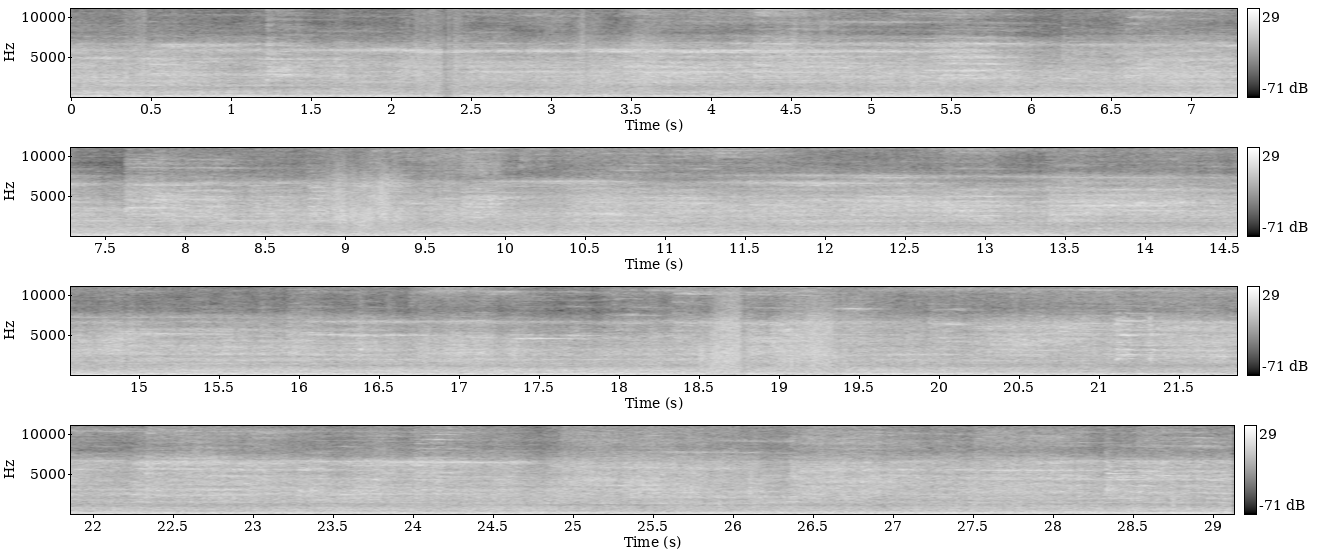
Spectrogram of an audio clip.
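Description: Double-stack intermodal freight train rolling past at close range: a steady, loud rumble of wheels on rail, with high-pitched wheel squeal over it.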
